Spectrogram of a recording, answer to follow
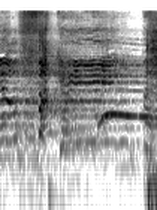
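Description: Women's voices singing unaccompanied: a held harmony note ends at the start, a short sharp knock comes about half a second in, then a single female voice slides up into a long held high note.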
